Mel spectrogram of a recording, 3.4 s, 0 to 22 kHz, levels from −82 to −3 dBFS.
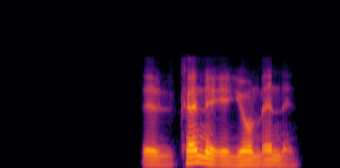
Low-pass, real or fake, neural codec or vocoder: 5.4 kHz; fake; codec, 16 kHz, 0.2 kbps, FocalCodec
